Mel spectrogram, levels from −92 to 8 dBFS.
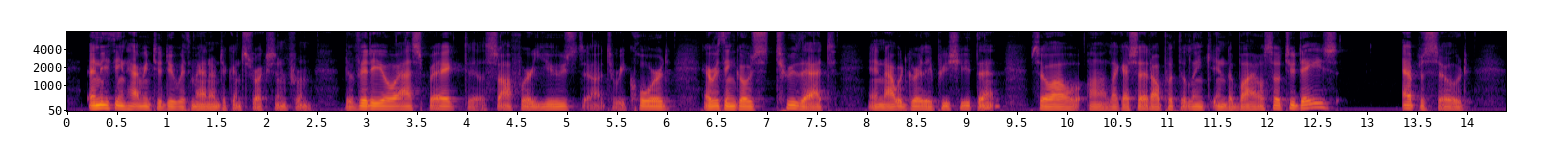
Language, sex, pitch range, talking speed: English, male, 90-105 Hz, 185 wpm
